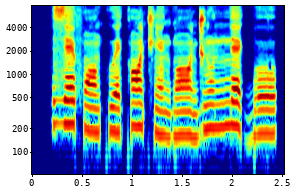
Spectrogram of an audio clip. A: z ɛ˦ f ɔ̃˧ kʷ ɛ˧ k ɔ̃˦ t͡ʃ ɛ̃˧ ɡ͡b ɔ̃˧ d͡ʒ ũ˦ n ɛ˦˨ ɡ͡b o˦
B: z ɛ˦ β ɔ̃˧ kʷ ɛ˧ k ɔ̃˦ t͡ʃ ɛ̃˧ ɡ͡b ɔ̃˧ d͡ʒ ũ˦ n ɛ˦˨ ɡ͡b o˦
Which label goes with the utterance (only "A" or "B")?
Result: A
